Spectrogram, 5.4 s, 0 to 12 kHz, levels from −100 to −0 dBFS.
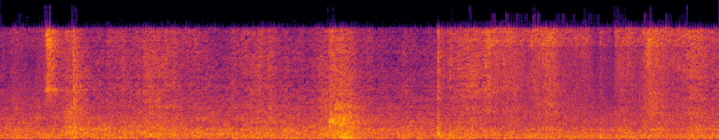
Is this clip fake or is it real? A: fake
